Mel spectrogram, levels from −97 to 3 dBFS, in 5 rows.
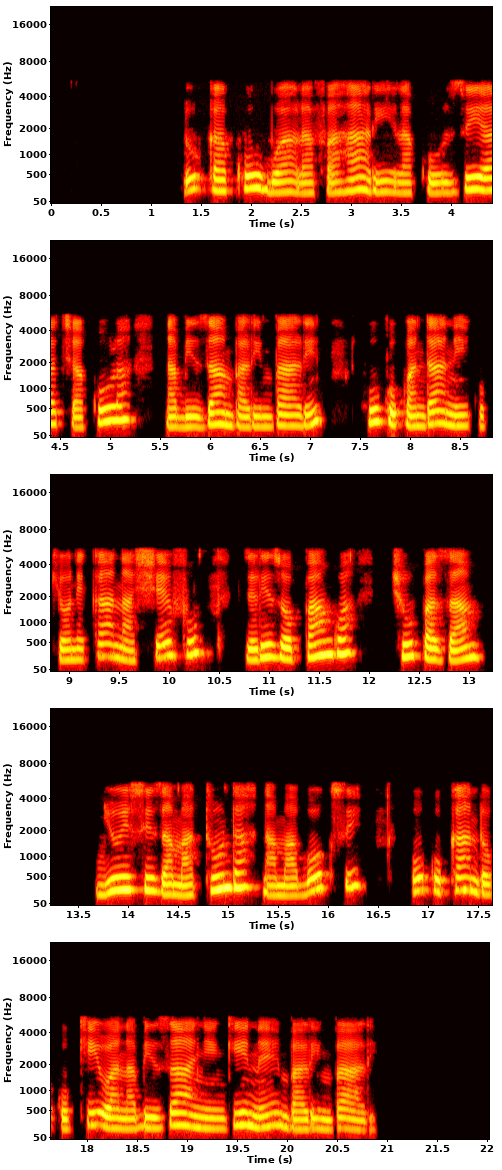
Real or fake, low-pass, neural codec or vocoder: real; 5.4 kHz; none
